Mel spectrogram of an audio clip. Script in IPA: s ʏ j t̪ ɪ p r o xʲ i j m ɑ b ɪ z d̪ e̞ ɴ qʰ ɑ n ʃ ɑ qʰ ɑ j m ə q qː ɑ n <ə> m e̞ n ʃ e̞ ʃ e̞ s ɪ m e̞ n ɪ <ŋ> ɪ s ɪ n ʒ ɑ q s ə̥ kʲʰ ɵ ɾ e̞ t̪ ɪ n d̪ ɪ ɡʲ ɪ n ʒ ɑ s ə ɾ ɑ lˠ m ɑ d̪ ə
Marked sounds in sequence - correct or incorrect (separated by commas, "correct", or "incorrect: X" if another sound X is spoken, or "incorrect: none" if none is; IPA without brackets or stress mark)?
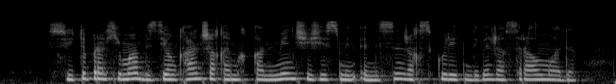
correct, incorrect: n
